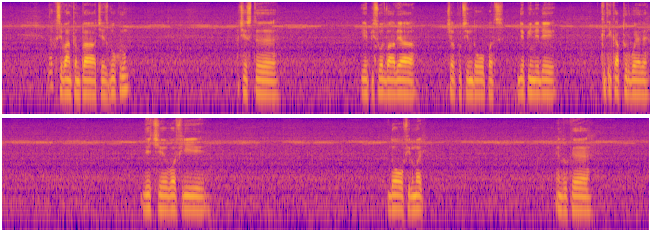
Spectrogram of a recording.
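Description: A middle-aged man speaks calmly close by, in short bursts with pauses.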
